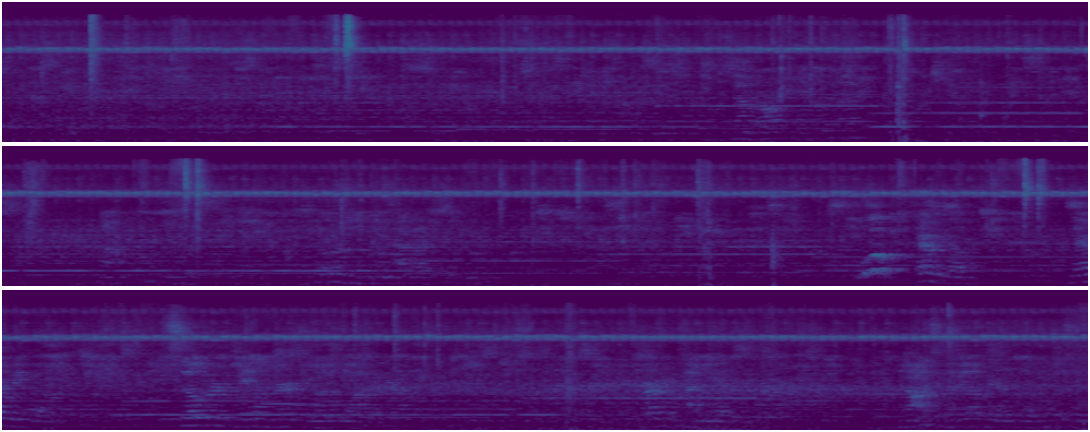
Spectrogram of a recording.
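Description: Near silence: faint background music with held notes and a singing voice, over a steady high-pitched whine, with a few light clicks from trading cards being handled.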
